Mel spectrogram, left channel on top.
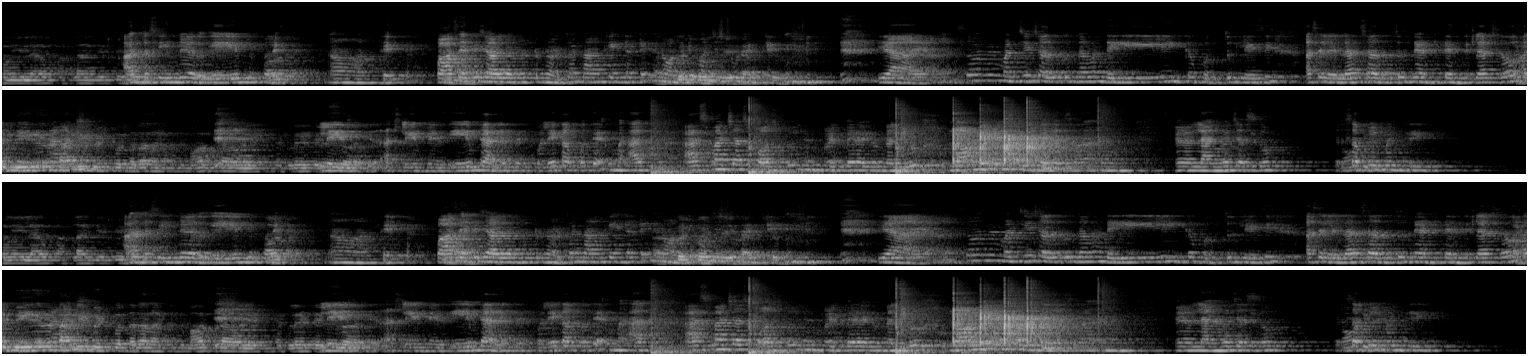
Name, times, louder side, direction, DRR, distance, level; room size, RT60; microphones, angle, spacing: voice 1, 0.0-1.5 2.6-3.0 4.4-4.7 6.5-7.9 9.4-9.5 15.1-18.9 28.6-29.1, right 2 dB, 50° right, -4 dB, 2.4 m, -32 dB
voice 2, 1.2-2.8 3.2-4.1 4.3-16.1 17.4-17.8 18.4-28.0 28.6-29.7, equal, 45° left, 0 dB, 4.9 m, -32 dB
sound 1, 20.1-20.5 20.8-26.6, right 1 dB, ahead, 2.0 m, -28 dB
13.0 x 13.0 x 8.1 m, 1.3 s
head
